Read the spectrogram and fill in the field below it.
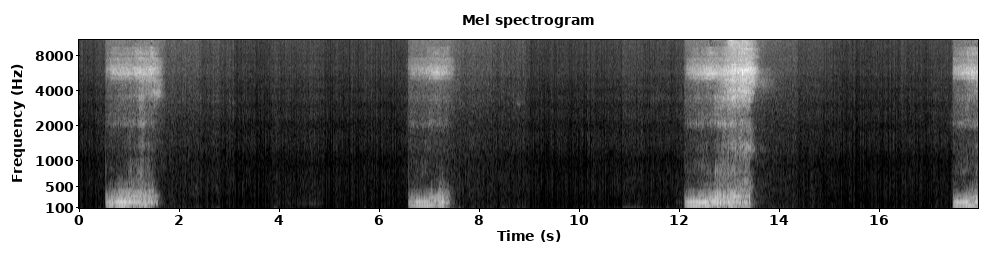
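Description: Loud, low rattling snores roughly every five to six seconds, separated by quiet pauses. Typical snoring.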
